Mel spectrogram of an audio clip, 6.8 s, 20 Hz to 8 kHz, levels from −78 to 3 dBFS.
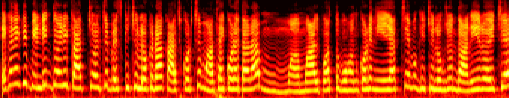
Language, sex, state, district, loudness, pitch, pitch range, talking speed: Bengali, female, West Bengal, Purulia, -14 LUFS, 310 Hz, 290-360 Hz, 220 wpm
